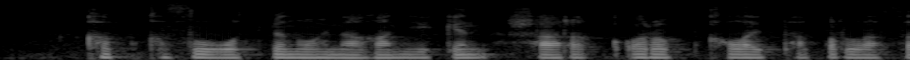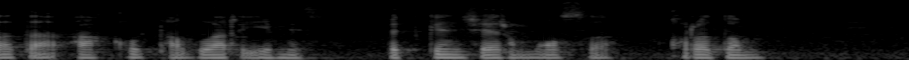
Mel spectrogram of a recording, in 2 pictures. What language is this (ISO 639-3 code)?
kaz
